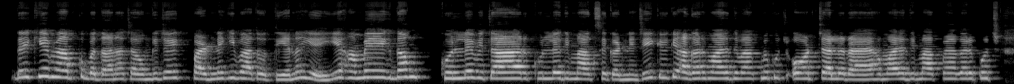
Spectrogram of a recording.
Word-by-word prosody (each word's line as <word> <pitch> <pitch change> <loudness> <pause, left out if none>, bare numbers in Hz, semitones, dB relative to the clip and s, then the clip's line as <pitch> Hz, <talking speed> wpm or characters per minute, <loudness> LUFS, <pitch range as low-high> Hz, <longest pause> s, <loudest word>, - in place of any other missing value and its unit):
देखिए 340 +4 0
मैं 345 -2 +3
आपको 320 +1 +2
बताना 250 -3 -2
चाहूँगी 245 0 -4
जो 295 +3 -4
एक 305 +1 -5
पढ़ने 260 0 +1
की 300 +2 -4
बात 270 -2 0
होती 225 -2 -4
है 220 - -1
ना 275 - -3
ये 300 -5 -1
ये 220 +10 -2
हमें 305 +1 0
एकदम 330 +1 +2 0.2
खुले 285 +2 0
विचार 280 -2 +6
खुले 270 0 -2
दिमाग 260 -2 -1
से 255 +1 -6
करने 230 -2 -3
चाहिए 280 +7 -3
क्योंकि 315 +1 -4
अगर 280 -2 +2
हमारे 275 0 +1
दिमाग 270 0 -2
में 295 - -5
कुछ 305 -1 -10
और 270 0 +1
चल 260 -1 +3
रहा 235 -3 +2
है 230 - +2
हमारे 245 +2 0
दिमाग 250 0 -2
में 265 - -3
अगर 265 0 -2
कुछ 280 0 -7
275 Hz, 230 wpm, -20 LUFS, 255-300 Hz, 0.2 s, विचार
